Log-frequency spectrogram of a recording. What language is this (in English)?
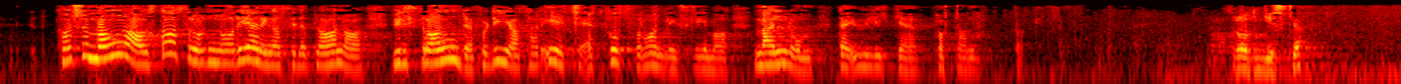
Norwegian Bokmål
